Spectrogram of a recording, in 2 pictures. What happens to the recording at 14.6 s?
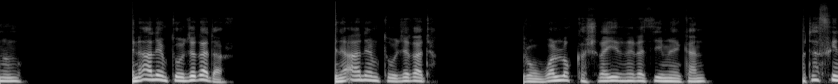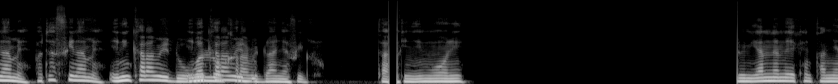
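At 14.6 s the speech plays through intact, with no dropout, distortion or other disturbance at that point.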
